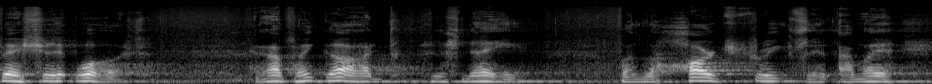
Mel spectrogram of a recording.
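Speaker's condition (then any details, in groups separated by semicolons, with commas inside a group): Cerebral palsy; present from birth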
